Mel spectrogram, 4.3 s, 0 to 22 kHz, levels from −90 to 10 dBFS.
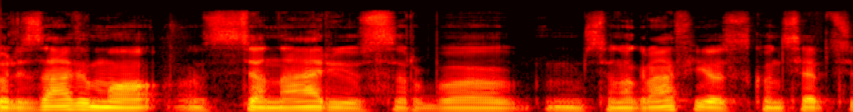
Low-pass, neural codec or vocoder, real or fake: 14.4 kHz; none; real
